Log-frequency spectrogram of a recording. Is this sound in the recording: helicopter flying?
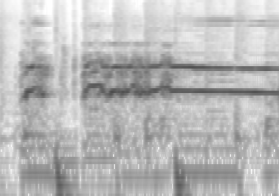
no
